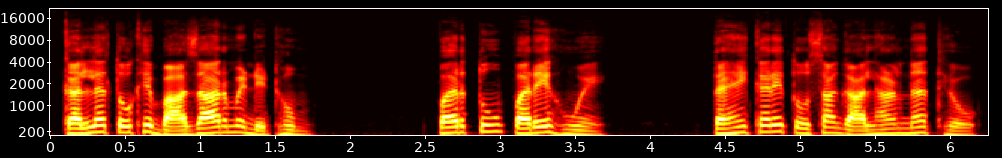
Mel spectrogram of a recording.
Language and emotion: Sindhi, neutral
